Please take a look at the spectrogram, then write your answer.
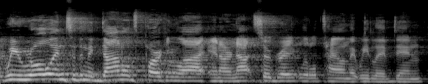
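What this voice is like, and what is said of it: American accent. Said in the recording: “my American accent, my normal speech”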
